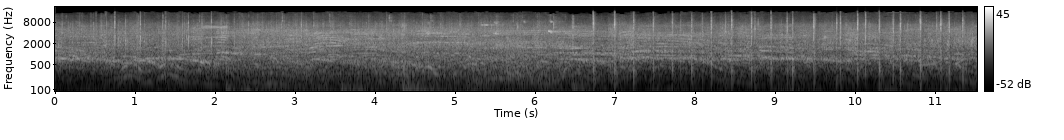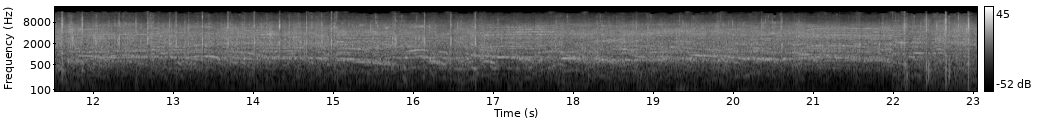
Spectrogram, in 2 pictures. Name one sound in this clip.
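A ball clicks sharply back and forth on a table and paddles.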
